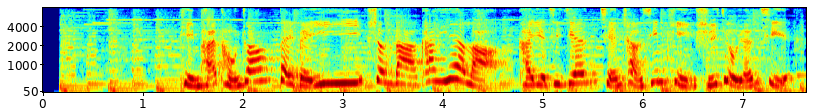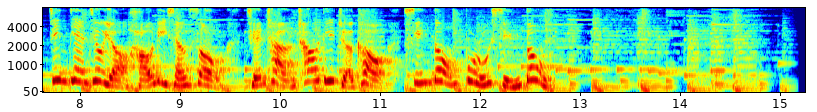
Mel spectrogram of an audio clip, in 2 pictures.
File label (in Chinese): 广告叫卖; 品牌童装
